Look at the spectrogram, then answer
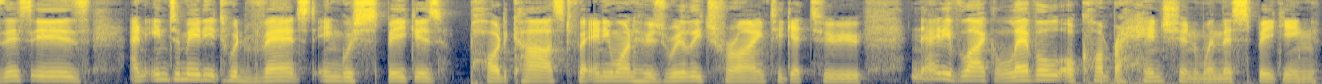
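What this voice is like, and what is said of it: Australian English accent. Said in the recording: “specifically Australian English. Obviously, that is the accent that I have.”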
